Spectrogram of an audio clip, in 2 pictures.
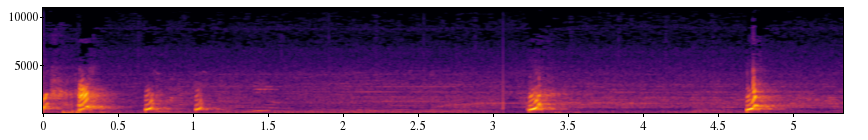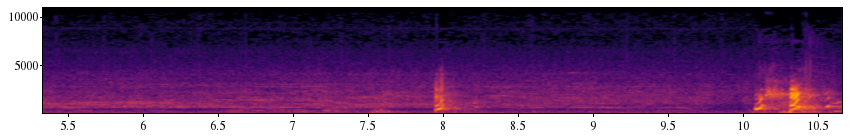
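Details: A dog barking in its sleep: short, muffled, sharp woofs come in irregular bursts, roughly eight across eleven seconds, with some closely paired and long quiet gaps between them.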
